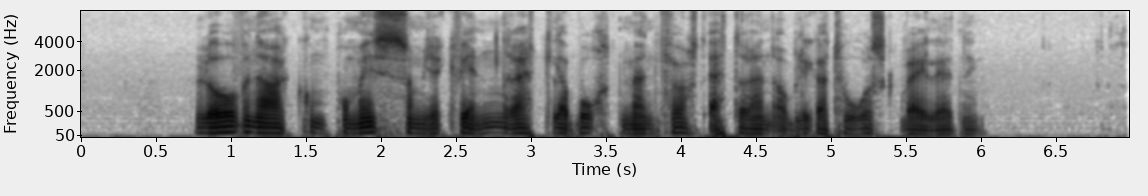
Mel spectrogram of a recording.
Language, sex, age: Norwegian, male, 38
